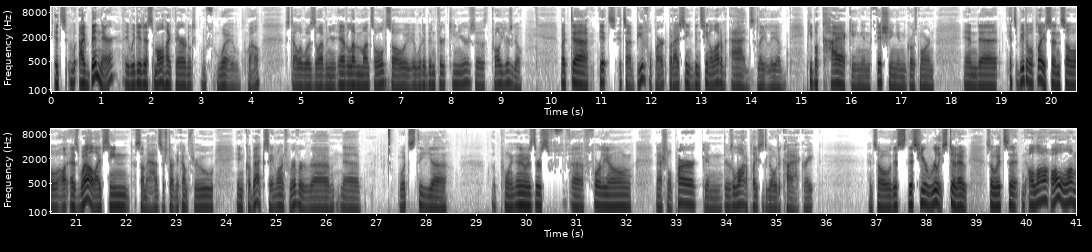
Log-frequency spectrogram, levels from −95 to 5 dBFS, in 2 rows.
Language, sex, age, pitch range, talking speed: English, male, 40-59, 115-140 Hz, 170 wpm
